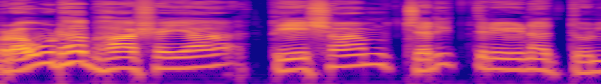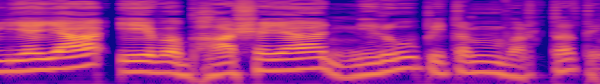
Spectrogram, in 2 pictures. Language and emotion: Sanskrit, neutral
